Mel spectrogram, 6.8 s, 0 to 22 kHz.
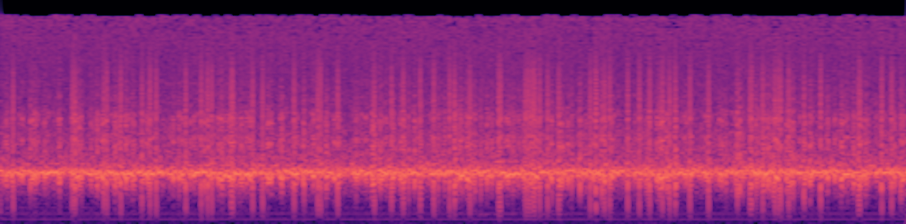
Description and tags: Noise 004 hollow
Hollow and clicky noise produced by the Mute Synth 2. Reminiscent of certain sounds that can be heard on short wave receivers.
click, Mute-Synth-II, electronic, analogue, Mute-Synth-2, hollow, noise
